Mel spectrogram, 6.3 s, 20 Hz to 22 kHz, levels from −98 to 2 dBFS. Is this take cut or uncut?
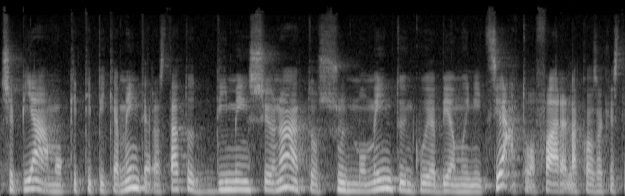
uncut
